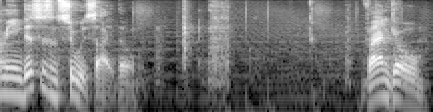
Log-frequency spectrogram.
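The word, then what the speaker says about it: Van Gogh: this isn't suicide though van go how wish I was there right now mhm or actually Von go Vincent Von it's not van go but obviously that's easier to pronounce the national Galleria of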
